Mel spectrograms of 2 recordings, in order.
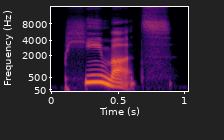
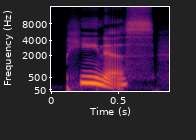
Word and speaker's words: peanuts: For number 6, it's peanuts, not penis. Make sure you pronounce that T.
